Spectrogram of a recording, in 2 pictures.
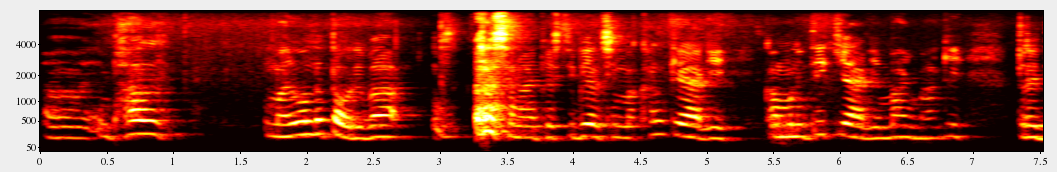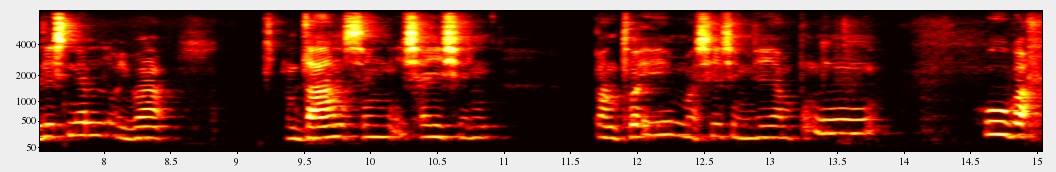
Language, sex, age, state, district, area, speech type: Manipuri, male, 45-60, Manipur, Thoubal, rural, spontaneous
